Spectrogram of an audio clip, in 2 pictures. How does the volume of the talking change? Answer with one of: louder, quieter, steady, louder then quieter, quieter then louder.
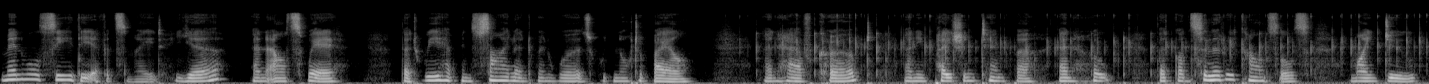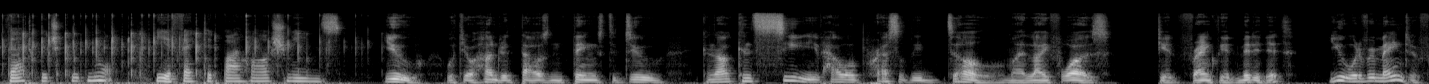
steady.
